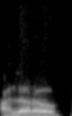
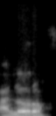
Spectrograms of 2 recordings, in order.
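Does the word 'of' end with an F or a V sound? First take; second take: V; F. First: The word 'of' ends with a V sound. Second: The word 'of' ends with an F sound. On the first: The speaker calls it right. "va a tener pronunciación de V" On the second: The speaker calls it wrong. "no van a decir a lot of"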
